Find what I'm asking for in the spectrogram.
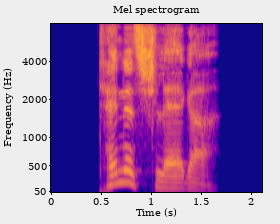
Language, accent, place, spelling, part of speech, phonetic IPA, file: German, Germany, Berlin, Tennisschläger, noun, [ˈtɛnɪsˌʃlɛːɡɐ], De-Tennisschläger.ogg
- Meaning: tennis racket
